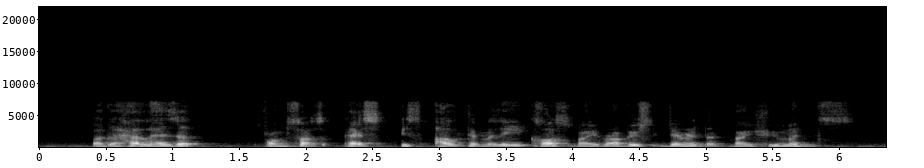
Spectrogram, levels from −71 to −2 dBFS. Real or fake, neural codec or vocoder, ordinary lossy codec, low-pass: fake; codec, 44.1 kHz, 2.6 kbps, SNAC; none; 7.2 kHz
